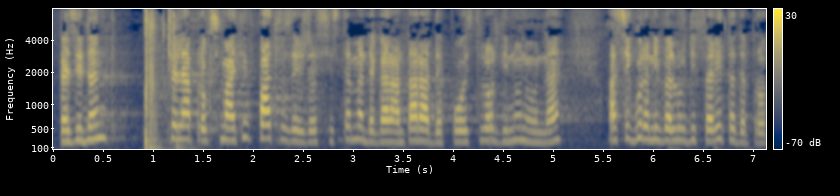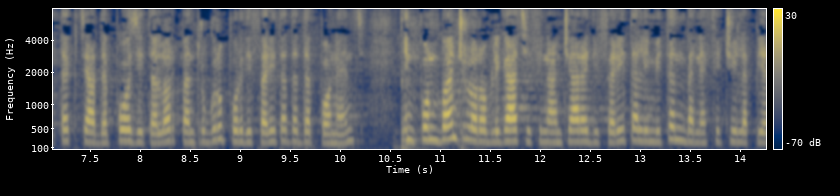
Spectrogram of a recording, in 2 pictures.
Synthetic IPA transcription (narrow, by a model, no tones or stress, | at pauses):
pɾezid̪ent̪t͡ʃe̞leapɾo̞ksimat̪ivpat̪ɾuze̞t͡ʃʲd̪e̞sist̪e̞me̞d̪e̞ɡaɾant̪aɾead̪e̞po̞zit̪elo̞rd̪inuniune̞ | asiɡuɾənive̞lurʲd̪ife̞ɾit̪e̞d̪e̞pɾo̞t̪e̞kt̪siad̪e̞po̞zit̪e̞lo̞rpe̞nt̪ɾuɡɾupurʲd̪ife̞ɾit̪e̞d̪e̞d̪e̞po̞ne̞nt̪sʲ | impunbənt͡ʃilo̞ɾo̞bliɡat̪sijejfinant͡ʃiaɾe̞d̪ife̞ɾit̪e̞limit̪ɨnd̪be̞ne̞fit͡ʃiːle̞pie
